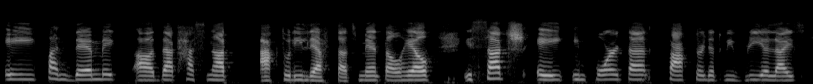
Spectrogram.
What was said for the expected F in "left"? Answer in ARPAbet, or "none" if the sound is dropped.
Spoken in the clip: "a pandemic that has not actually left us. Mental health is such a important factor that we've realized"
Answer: F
